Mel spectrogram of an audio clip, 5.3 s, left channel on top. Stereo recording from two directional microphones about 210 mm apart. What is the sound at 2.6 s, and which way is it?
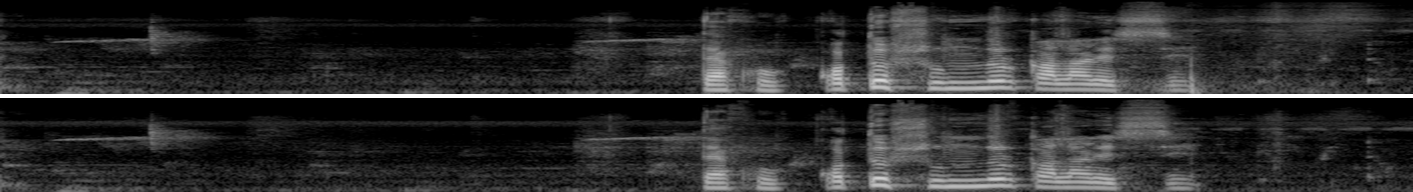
A woman's voice, 5° right (ahead or behind).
